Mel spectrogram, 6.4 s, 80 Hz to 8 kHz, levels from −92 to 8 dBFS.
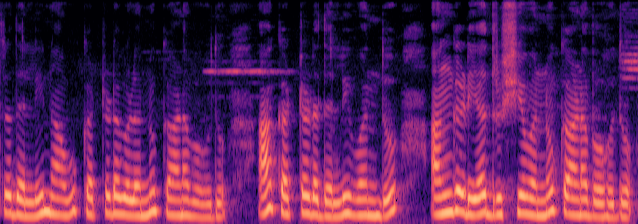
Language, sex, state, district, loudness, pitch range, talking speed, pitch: Kannada, female, Karnataka, Bangalore, -14 LUFS, 200-235 Hz, 95 wpm, 215 Hz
